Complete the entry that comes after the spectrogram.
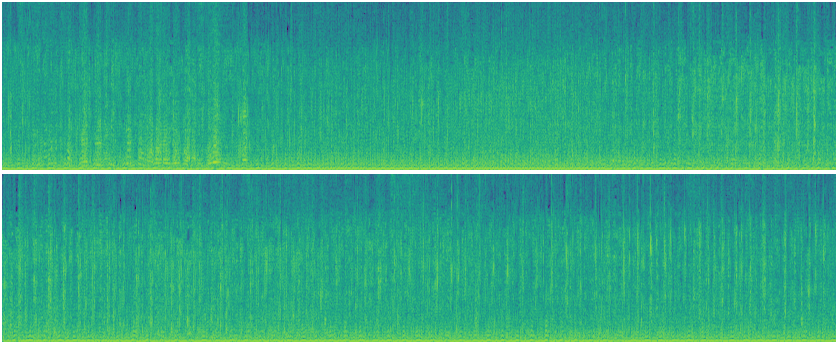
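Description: Harley-Davidson motorcycle engine running close to the microphone as the bike rolls in slowly at low revs: a loud, steady, low pulsing exhaust note.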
